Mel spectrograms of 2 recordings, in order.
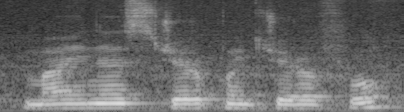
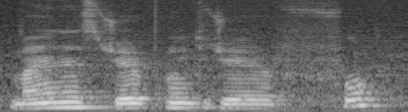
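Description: No difference in how they are said.

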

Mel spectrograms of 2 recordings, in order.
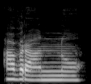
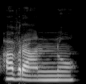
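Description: First: Avranno said evenly, syllable by syllable. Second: Avranno with each syllable the same length; even syllables. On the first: Teacher repeating Avranno with even syllable timing. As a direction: give each part of Avranno equal time. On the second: Teacher demonstrating Avranno's even syllable timing. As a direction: hold the double N in Avranno as long as the other syllables. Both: Shown as a demonstration. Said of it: "each syllable is pronounced for roughly the same".

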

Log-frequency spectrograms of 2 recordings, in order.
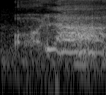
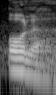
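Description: First: Much higher, soft squeaky hello; a timid squeak instead of depth; failed deep hello. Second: Lower, deep hello with power; deep, powerful hello. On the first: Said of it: "Uy, sí". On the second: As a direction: give it depth and punch. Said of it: "Con profundidad, pero con potencia". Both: Shown as a demonstration.

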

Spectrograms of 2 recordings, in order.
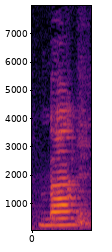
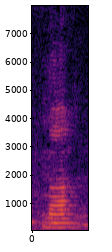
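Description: First: "Ma" as a separate beat, higher and louder; punched first syllable "Ma", cut off on its own; syllable demonstration. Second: "ma" as a separate beat, lower and softer than a first syllable; second syllable "ma" on its own, unstressed; syllable demonstration. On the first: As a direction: clap out "Ma" firmly, then stop. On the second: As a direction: let "ma" drop as the closing clapped syllable. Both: Shown as a demonstration. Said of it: "podzielę na takie kawałki".

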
